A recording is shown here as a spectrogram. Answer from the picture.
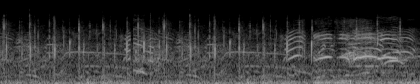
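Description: Children's voices shouting and calling out on an outdoor soccer field, with a burst of high-pitched shouts near the end, over a scatter of light clicks and taps.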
